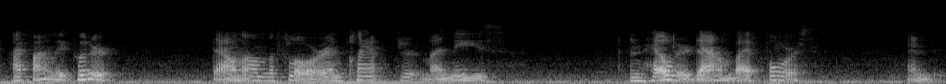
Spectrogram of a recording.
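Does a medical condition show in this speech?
Yes: Parkinson's; Parkinson's for 5 years.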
